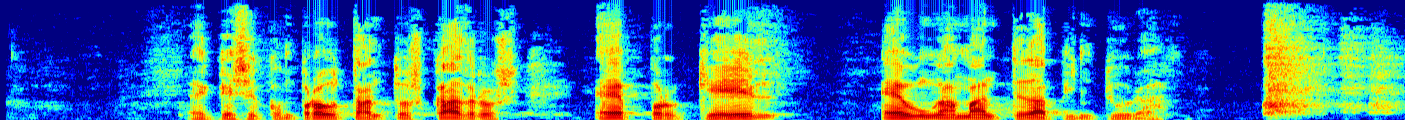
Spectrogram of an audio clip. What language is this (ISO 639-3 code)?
glg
